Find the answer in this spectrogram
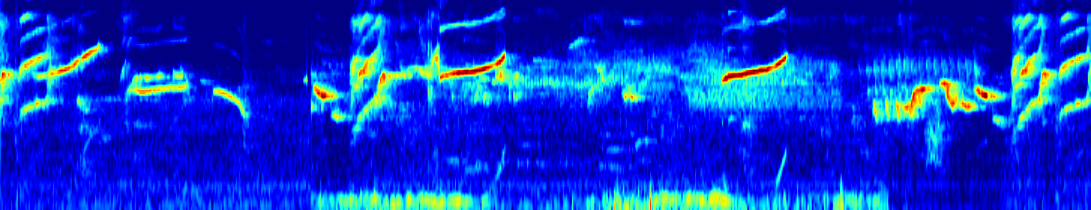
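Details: Oriental magpie-robin pair, male and female, in lively lure song: quick chirpy phrases and downward sweeps, then clear rising whistles near four and seven seconds and a buzzy trill, with low rumbling murmur between three and nine seconds.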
